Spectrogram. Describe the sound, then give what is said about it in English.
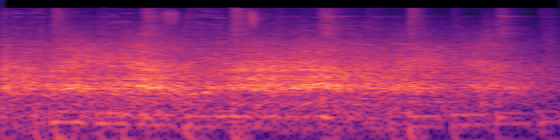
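Campaign rally crowd chanting "fired up, ready to go" in a loud, rhythmic, repeated call over a roar of massed voices, the chant pulsing steadily throughout. “That final chant was one that would end up at almost all rallies till the end of the campaign. So one half of the audience said fired up and held up red signs. And then the other half of the audience said ready to go and they held up blue signs.”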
